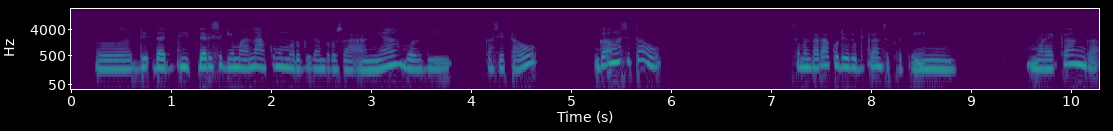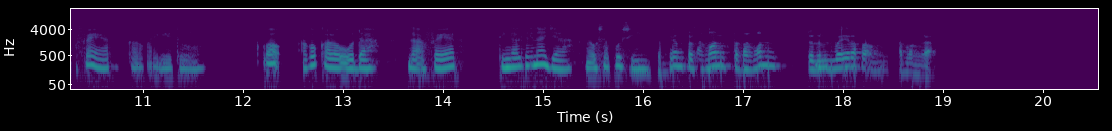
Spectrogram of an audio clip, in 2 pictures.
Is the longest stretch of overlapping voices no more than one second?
Yes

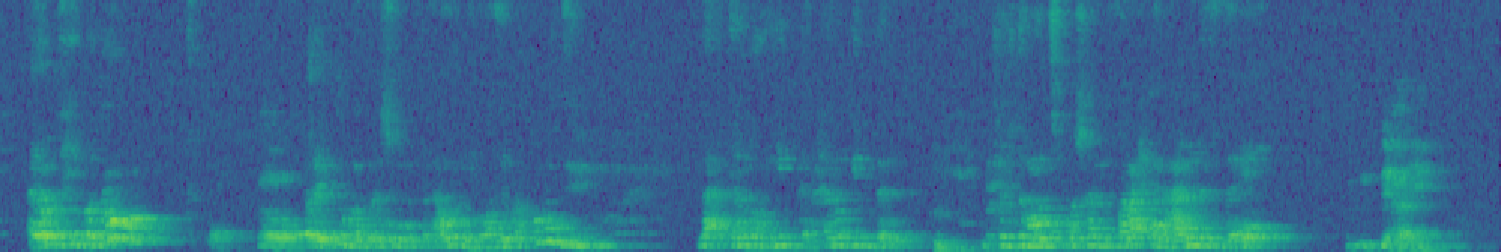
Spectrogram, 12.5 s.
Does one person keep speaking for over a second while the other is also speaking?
No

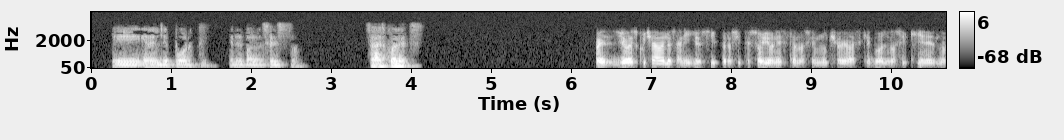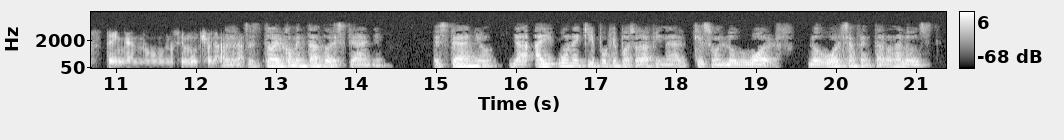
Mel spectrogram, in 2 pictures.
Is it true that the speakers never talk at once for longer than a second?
Yes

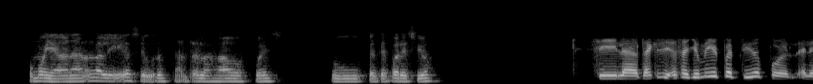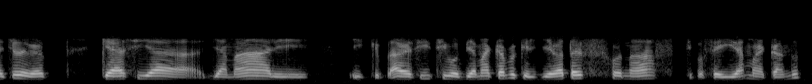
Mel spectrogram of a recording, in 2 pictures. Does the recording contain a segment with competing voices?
No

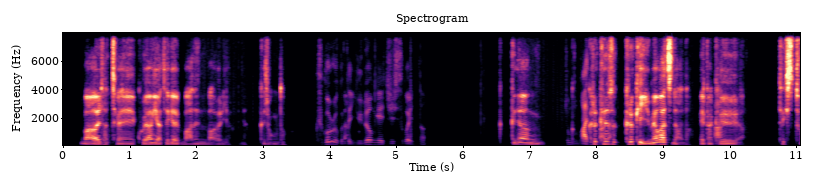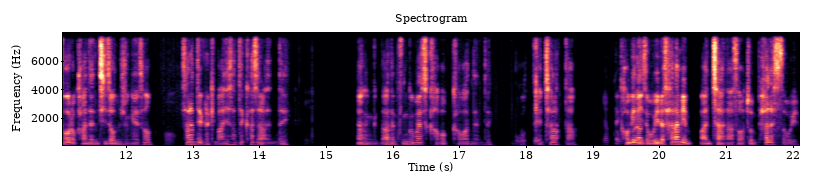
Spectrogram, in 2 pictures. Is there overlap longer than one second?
No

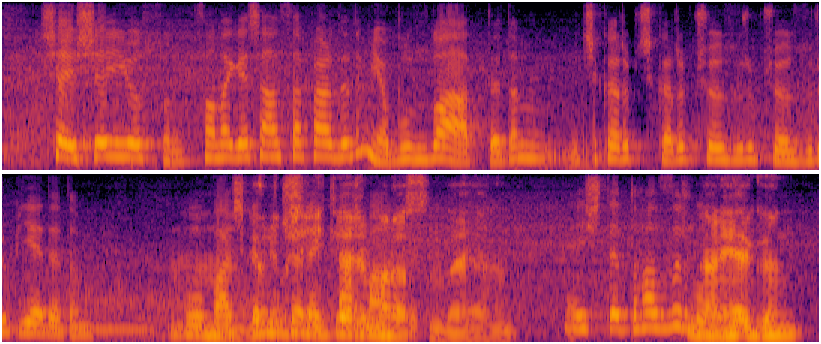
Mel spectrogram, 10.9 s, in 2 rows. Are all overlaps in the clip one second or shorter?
No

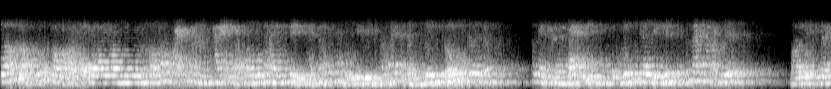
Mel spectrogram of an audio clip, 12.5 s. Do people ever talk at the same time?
No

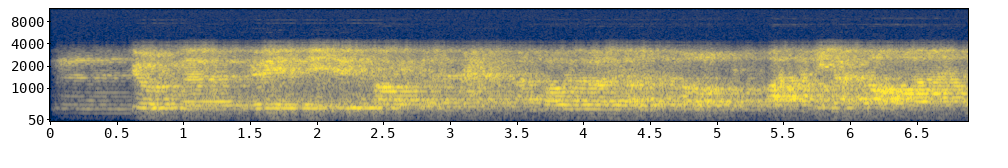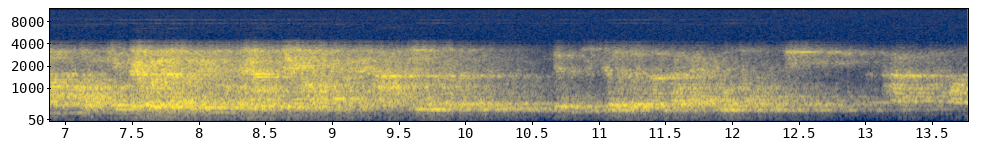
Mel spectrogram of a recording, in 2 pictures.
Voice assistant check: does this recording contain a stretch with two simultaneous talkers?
Yes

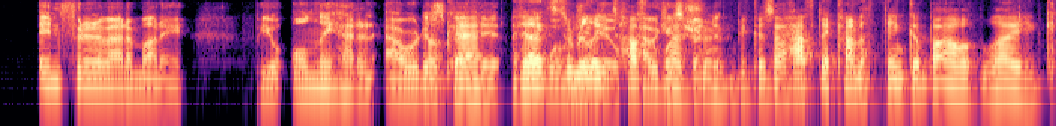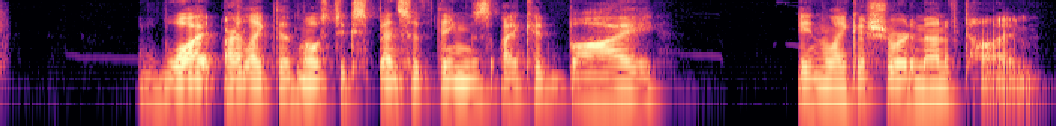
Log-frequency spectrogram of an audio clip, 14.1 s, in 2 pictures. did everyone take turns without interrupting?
No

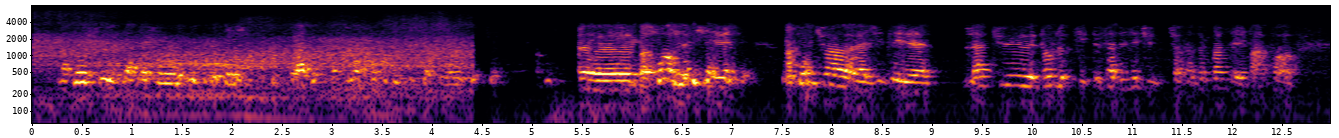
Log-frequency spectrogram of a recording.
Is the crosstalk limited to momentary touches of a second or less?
No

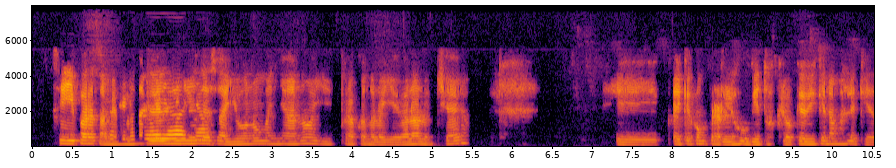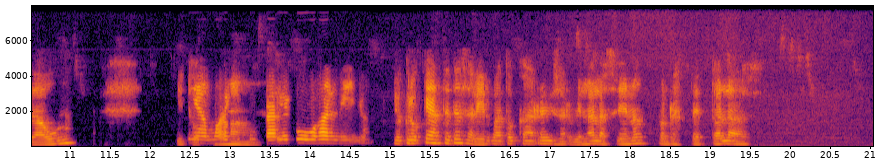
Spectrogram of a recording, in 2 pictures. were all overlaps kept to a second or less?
No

